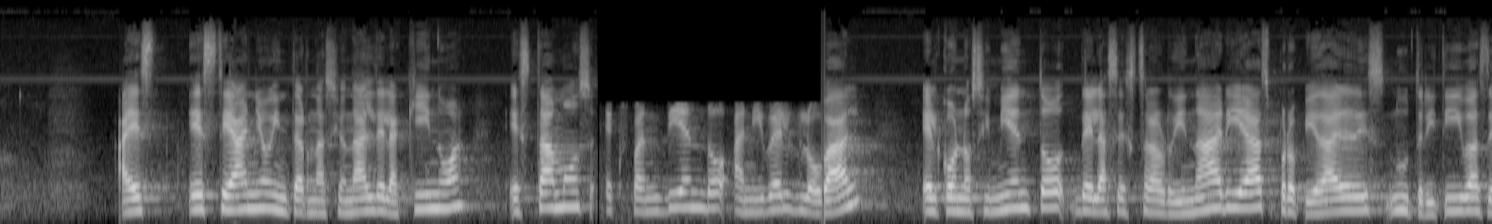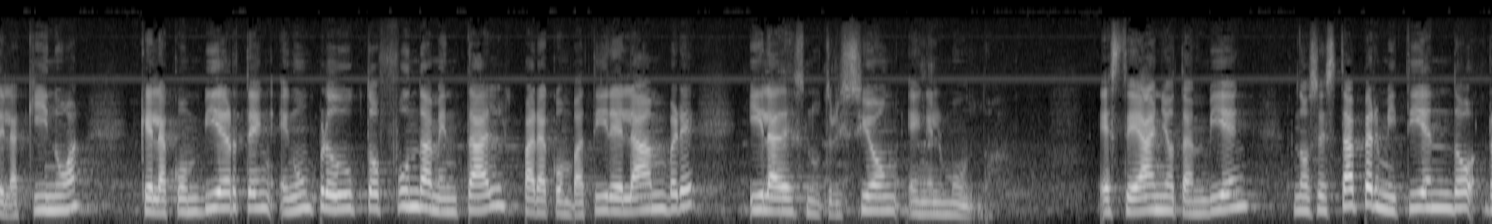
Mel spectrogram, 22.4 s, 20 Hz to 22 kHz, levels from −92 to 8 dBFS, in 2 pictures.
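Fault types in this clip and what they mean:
Input switched to a poorer device: From 4.48 s to 6.18 s the sound turns dull and boxy, with nothing above 3.8 kHz, a level drop of about 5 dB, and a new background noise floor about 35 dB below the signal. A 20 ms silence marks the switch. This narrowed band, changed tone and fresh noise likely come from the input moving to a lesser microphone or a headset call profile before switching back.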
